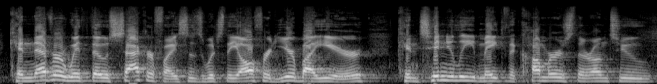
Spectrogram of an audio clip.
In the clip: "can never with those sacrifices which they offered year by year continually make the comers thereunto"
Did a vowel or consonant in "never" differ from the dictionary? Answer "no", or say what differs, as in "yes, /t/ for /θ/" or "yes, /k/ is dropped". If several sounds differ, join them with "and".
no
